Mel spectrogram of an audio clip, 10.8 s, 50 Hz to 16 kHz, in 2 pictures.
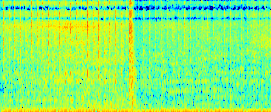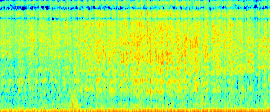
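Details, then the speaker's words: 1987 Ford Bronco XLT, cammed 351W with Holley 4-barrel double pumper, headers into straight-piped true duals, no mufflers, after winter sitting: loud idle with fast steady puffing tick per firing pulse, exhaust leak from passenger-side header gasket needing replacement. "they pick is just an exhaust manifold lead what are the headers gaskets needs replaced on the passenger side"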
